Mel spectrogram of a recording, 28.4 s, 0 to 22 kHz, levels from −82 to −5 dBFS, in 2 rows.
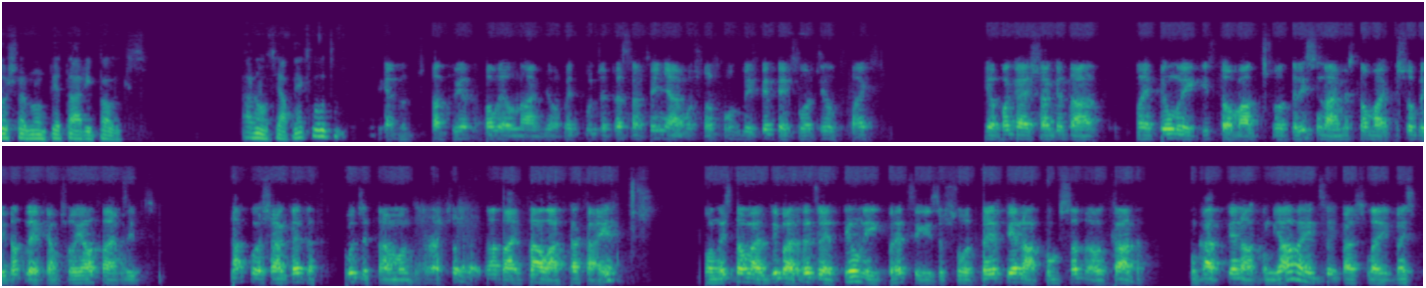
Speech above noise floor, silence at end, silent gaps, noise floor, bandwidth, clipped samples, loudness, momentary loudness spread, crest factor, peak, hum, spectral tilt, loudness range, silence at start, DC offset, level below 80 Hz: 57 dB; 0.1 s; 1.58-1.74 s, 1.88-1.92 s; -85 dBFS; 12.5 kHz; under 0.1%; -27 LUFS; 15 LU; 20 dB; -8 dBFS; none; -4.5 dB/octave; 9 LU; 0 s; under 0.1%; -68 dBFS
